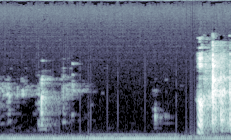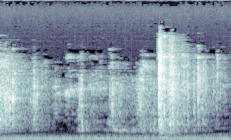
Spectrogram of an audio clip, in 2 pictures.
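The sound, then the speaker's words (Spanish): Ceramic pieces and stones clatter as they are moved at the mouth of a pottery kiln. A few faint, scattered knocks come first, then a louder run of clinking, scraping knocks that carries on to the end. “protege sus manos con paja y coge una cerámica del suelo. Aparta piedras de la boca del horno y saca más piezas.”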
